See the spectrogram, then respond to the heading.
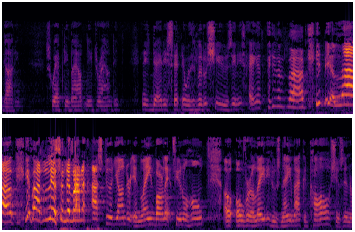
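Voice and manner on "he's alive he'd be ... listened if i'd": grieving cry. Retold or imitated. Father grieving drowned son.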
